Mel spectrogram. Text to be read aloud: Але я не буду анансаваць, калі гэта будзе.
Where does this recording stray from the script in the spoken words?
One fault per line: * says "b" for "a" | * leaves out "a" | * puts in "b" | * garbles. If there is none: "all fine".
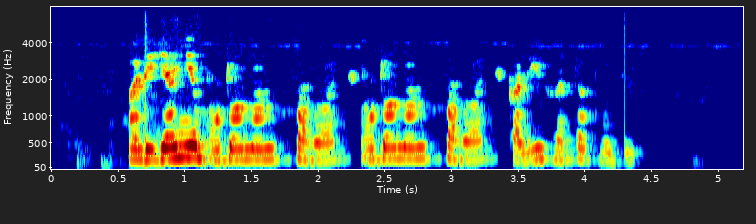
* puts in "буду анансаваць"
